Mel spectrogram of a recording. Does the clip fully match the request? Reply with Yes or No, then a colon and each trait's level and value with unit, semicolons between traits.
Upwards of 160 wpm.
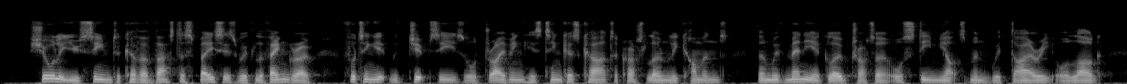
Yes: average, 180 wpm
